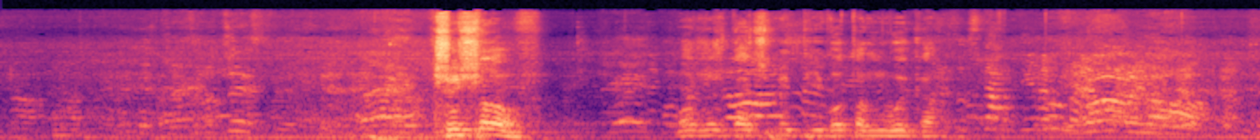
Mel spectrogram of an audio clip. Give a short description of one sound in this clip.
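A man speaks loudly into a microphone over loudspeakers.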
